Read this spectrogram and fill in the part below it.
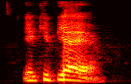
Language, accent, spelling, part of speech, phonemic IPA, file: French, Canada, équipière, noun, /e.ki.pjɛʁ/, LL-Q150 (fra)-équipière.wav
- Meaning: female equivalent of équipier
